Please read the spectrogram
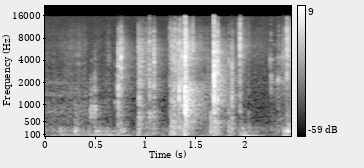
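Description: Plastic packaging crinkling and clicking as a plastic vernier caliper is taken out of it: a run of short, sharp crackles, mostly in the second half.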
